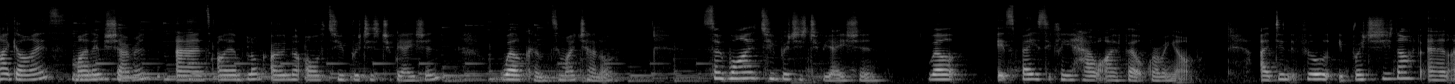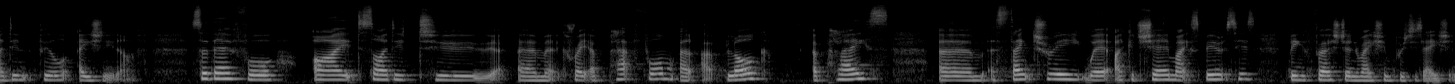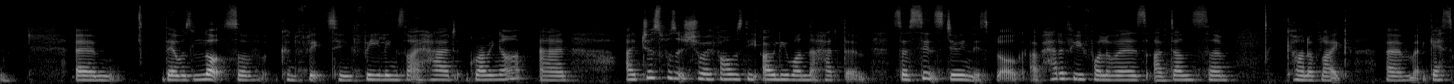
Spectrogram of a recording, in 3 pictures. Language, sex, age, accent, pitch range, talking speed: English, female, 40-59, British, 200-235 Hz, 155 wpm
